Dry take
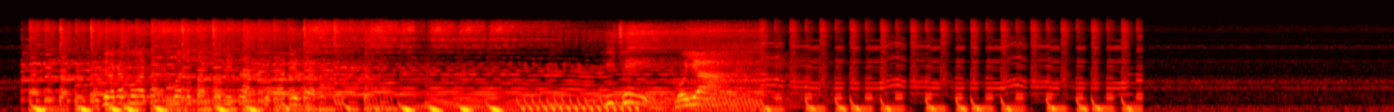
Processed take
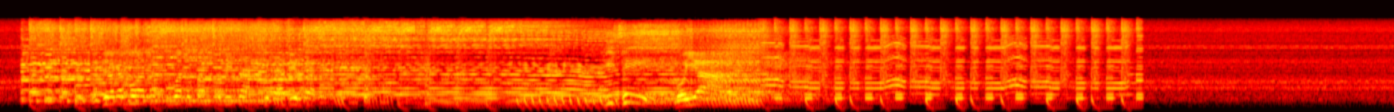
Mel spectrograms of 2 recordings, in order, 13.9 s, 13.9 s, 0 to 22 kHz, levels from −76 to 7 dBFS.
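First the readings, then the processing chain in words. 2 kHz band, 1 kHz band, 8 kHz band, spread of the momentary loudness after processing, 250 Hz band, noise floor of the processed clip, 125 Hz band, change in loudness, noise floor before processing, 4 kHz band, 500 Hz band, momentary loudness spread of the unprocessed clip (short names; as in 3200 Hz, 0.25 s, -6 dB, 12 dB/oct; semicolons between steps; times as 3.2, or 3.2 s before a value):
+18.5 dB, +16.0 dB, +22.5 dB, 20 LU, +6.0 dB, -32 dBFS, under -15 dB, +18.5 dB, -55 dBFS, +22.0 dB, +11.5 dB, 9 LU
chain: HPF 310 Hz 24 dB/oct; tilt shelf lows -6 dB, about 1300 Hz; maximiser +22 dB; gain -1 dB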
